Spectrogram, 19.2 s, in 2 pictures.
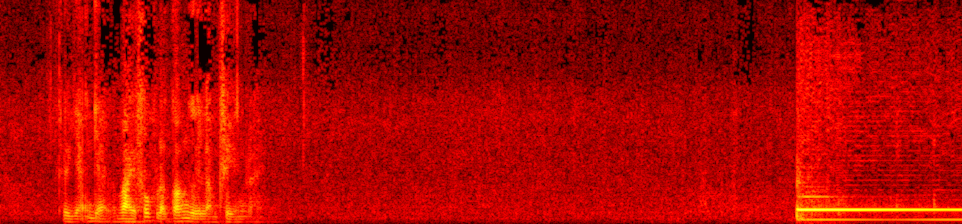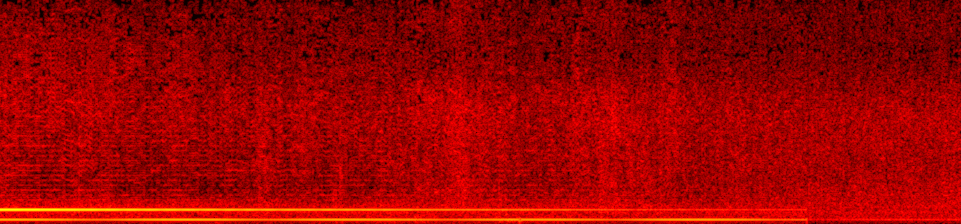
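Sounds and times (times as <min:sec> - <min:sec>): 
speech: 0:00.6 - 0:02.8
meditation bell ringing: 0:08.0 - 0:17.7.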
